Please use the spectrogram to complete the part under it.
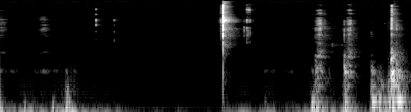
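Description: Scissors snipping cotton wick while building a dripper vape atomizer: a few sharp close clicks and snips, one isolated cut then a cluster of quick cuts near the end, with quiet pauses between.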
